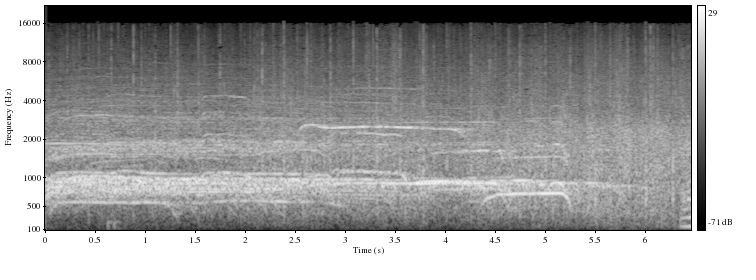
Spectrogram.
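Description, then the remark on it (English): Loud, sustained applause from a large audience at a live show, with high feminist woo-hooing and cheering voices rising over the steady clapping, continuing for several seconds before easing slightly near the end. “Please put your hands together and make general, enormous, guilty feminist woo-hooing noises for the wonderful”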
